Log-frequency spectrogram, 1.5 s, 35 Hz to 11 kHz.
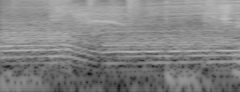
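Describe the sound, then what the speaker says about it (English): A race car in Gran Turismo 2 oversteering with wheel spin, engine revving under sharp, shifting tire squeal and skidding in one short burst. "Look at the oversteer and the wheel spin."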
